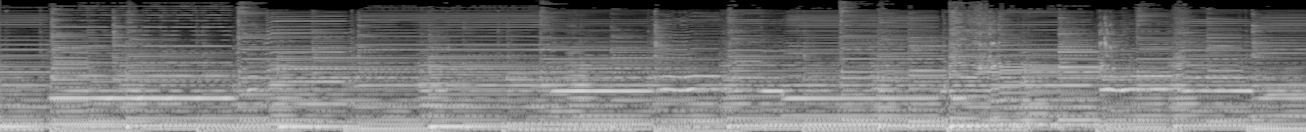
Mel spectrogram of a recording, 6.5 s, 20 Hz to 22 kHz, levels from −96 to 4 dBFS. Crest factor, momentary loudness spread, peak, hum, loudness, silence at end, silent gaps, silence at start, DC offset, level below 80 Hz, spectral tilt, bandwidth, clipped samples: 14 dB; 3 LU; -2 dBFS; none; -16 LUFS; 0 s; none; 0 s; under 0.1%; -32 dBFS; -5.5 dB/octave; over 20 kHz; under 0.1%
